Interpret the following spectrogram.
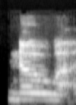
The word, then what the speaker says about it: Noah: He has a monosyllabic name. So boring. Automatically, yeah. Just garbage. Noah? Isn't that two syllables? Noah? Is it one? Noah. Oh my gosh, you're right. Two. I would say two. Yeah, it is two.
